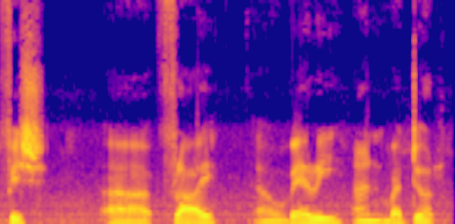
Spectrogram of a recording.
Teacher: these are the sounds produced with bottom lip and upper teeth labia means bottom lip uh bottom labia means bottom lip dental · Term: labidental sounds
